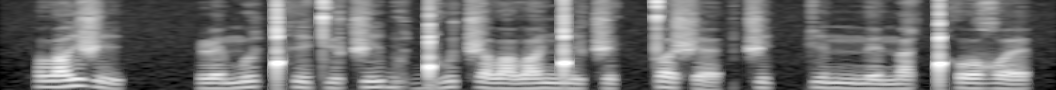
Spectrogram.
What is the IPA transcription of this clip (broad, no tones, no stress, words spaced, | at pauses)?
lˠiʒi | ɭemɯǃʰi tʲot͡ʃibɯ ɡ͡ǃu t͡ʃilˠelˠeŋ͡ǃi t͡ʃetːʌʃɛ | t͡ʃikːinːena ǃʰoʁʷɛ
